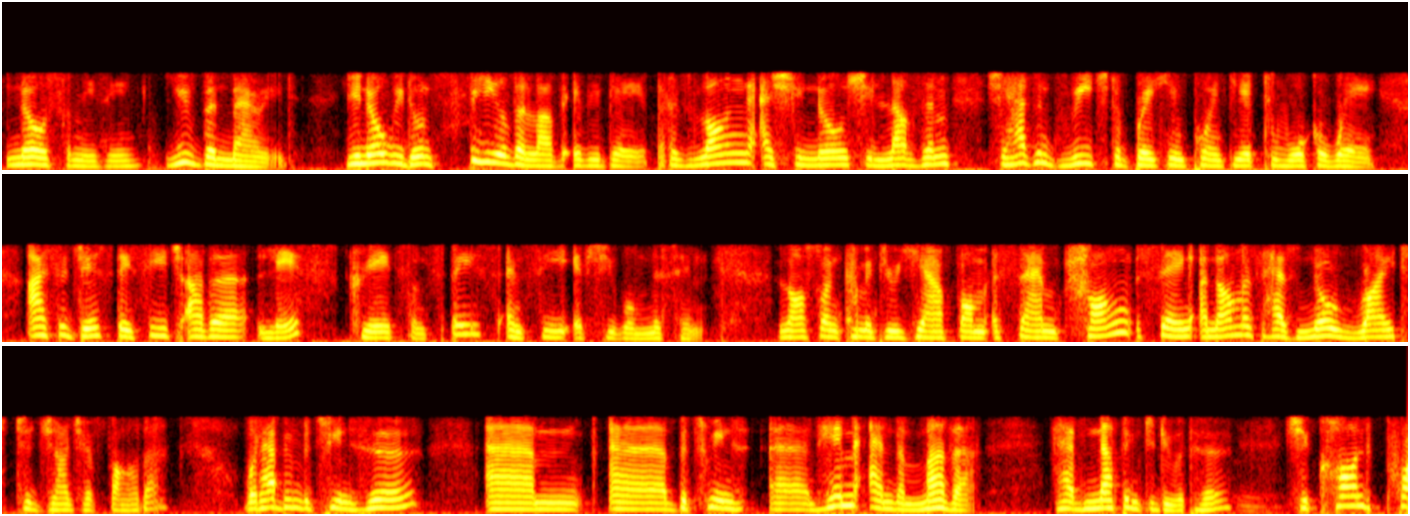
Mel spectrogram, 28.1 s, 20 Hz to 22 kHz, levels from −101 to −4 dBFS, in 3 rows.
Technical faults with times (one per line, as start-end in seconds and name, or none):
0.00-28.12 G.723.1 codec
